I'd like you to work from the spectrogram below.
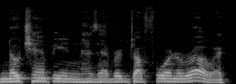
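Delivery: ordinary delivery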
